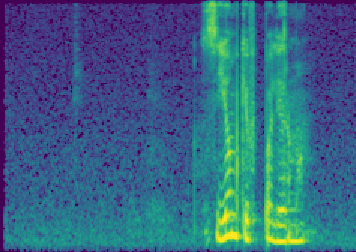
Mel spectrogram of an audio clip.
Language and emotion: Russian, neutral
